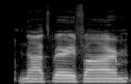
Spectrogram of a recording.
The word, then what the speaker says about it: Knott's Berry Farm: K. Knott's Berry Farm. – The K is silent.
